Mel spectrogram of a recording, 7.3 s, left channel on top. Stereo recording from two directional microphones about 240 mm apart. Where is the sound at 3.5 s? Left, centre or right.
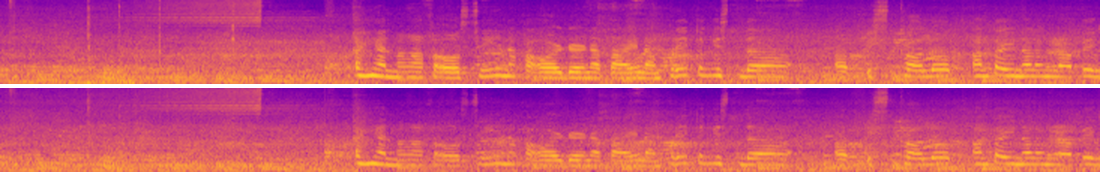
Centre.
